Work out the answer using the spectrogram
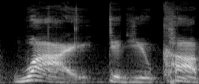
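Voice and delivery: loud, swooping undead voice, "why" stretched out. In a role-play scene, speak in the voice of the Lich. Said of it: "he's using the voice of the Lich".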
